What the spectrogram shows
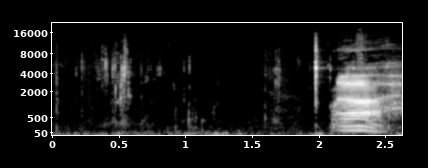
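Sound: beer cans cracking open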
